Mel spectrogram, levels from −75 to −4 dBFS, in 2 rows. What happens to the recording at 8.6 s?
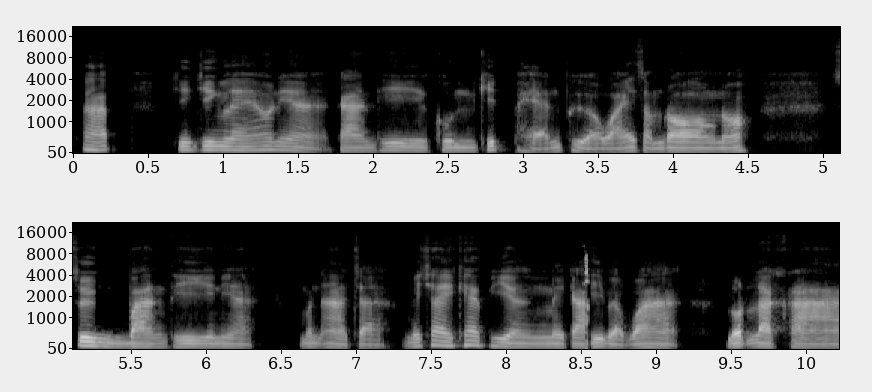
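Around 8.50 to 8.57 s the speech breaks into a brief chirp, squawk, click or short hole. That is damaged data in the compressed stream. The decoder misreads frames and loses sync.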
